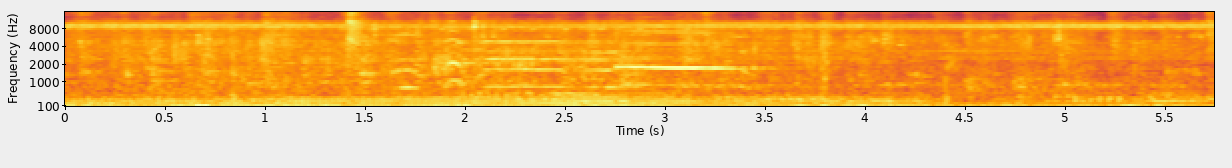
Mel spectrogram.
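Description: Birds calling near a racing pigeon loft with several short chirps and warbles over a steady rumbling background, moderately near and fairly faint, no talk.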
